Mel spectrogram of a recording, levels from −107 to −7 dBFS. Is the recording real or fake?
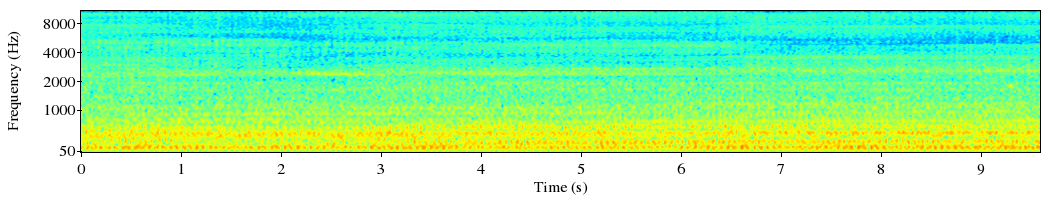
real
